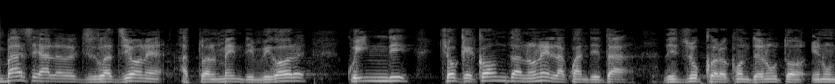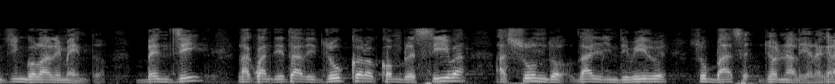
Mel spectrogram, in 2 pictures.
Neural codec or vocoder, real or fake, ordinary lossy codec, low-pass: none; real; none; 5.4 kHz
